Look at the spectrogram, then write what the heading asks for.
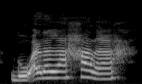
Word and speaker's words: Guadalajara: So, he started off in Guadalajara. Don't know if that's how you say it.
